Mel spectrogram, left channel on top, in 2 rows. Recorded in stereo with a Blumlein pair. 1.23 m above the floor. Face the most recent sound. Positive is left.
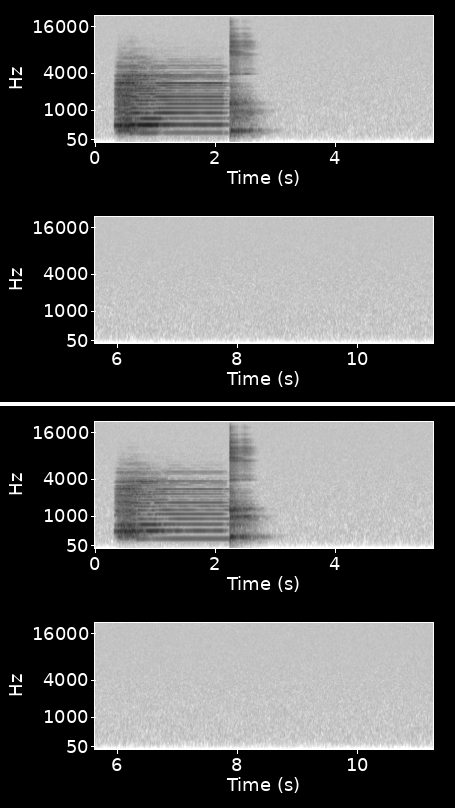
turn(degrees=-25)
